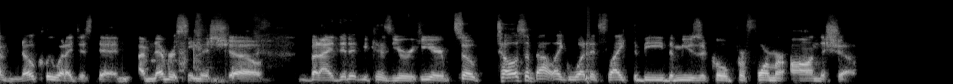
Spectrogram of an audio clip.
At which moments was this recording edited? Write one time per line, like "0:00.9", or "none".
0:02.9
